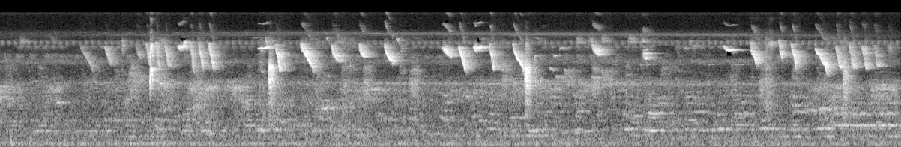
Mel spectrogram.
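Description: Birds chirping: short, sharp calls that sweep downward, given in quick clusters of several notes with brief pauses between, starting about two seconds in.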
